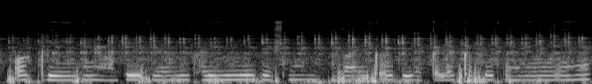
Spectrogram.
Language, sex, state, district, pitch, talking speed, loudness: Hindi, female, Bihar, Samastipur, 200 Hz, 200 wpm, -22 LUFS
